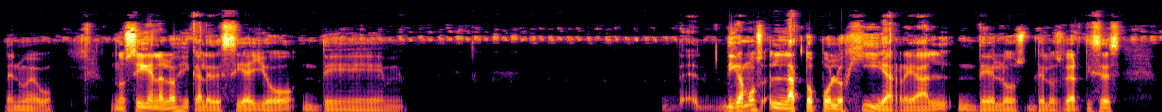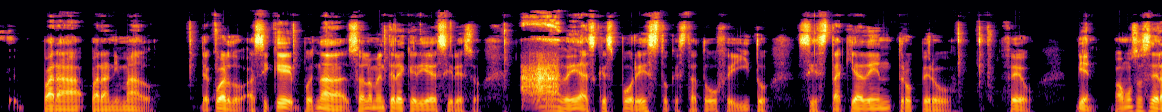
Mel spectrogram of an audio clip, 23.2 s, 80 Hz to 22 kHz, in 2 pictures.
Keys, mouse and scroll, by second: 12.8-14.2 middle drag, 14.6 shift+middle click, 15.4-16.7 shift+middle drag, 16.8 shift+middle click, 17.6-18.8 shift+middle drag, 19.0-20.8 middle drag, 20.8-21.9 drag, 22.2 ctrl+s, 22.6 ctrl+click.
